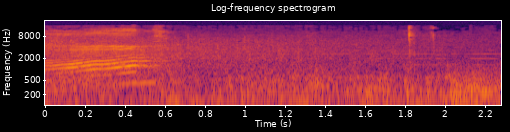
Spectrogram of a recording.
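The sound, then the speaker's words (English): Thunder after a lightning flash rolls as a loud, steady low rumble that continues throughout, with a brief voice at the very start. “A flash of lightning.”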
